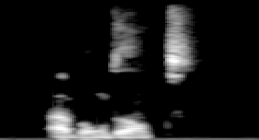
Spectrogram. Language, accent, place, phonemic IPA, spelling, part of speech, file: French, France, Lyon, /a.bɔ̃.dɑ̃t/, abondantes, adjective, LL-Q150 (fra)-abondantes.wav
- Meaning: feminine plural of abondant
